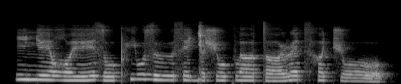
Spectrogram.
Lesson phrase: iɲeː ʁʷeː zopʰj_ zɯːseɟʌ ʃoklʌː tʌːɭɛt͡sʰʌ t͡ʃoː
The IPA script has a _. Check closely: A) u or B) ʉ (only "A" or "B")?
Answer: A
